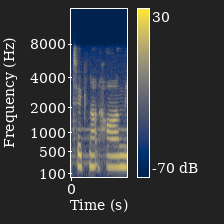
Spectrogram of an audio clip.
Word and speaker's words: Thich Nhat Hanh: But I feel like you know, I was listening to a podcast with Thich Nhat Hanh the other day.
